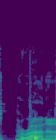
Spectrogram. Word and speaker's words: piranha: It's Piranha sounds a bit posh, don't you think? That is how it's pronounced. Is it how it's pronounced? I always Yeah. thought it was like you had a choice. No. It's not like dance and dance. Yeah, okay. That's what, No, it's a piranha at all times, I'm pretty sure.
